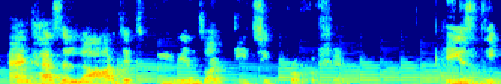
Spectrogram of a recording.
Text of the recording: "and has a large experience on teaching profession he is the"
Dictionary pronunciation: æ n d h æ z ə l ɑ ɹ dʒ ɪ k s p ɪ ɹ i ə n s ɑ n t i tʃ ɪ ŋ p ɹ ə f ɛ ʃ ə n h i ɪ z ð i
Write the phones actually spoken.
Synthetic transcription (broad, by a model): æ n d h æ z ə l ɑ ɹ dʒ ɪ k s p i ɹ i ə n s ɑ n t i tʃ ɪ ŋ p ɹ ə f ɛ ʃ ə n h i ɪ z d i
